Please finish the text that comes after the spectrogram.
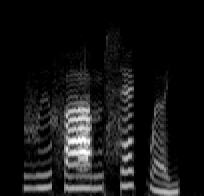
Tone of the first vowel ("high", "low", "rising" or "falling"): rising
